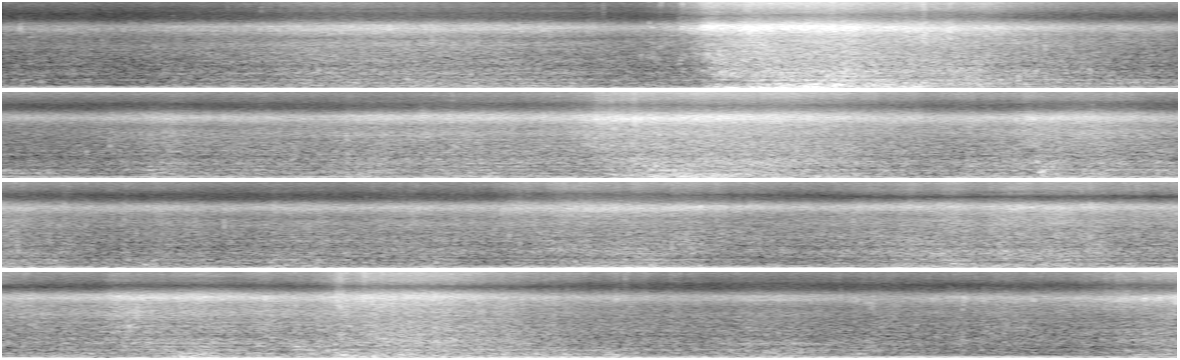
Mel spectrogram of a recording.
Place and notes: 白沙村, Beigan Township - Sound of the waves
Small pier, Sound of the waves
